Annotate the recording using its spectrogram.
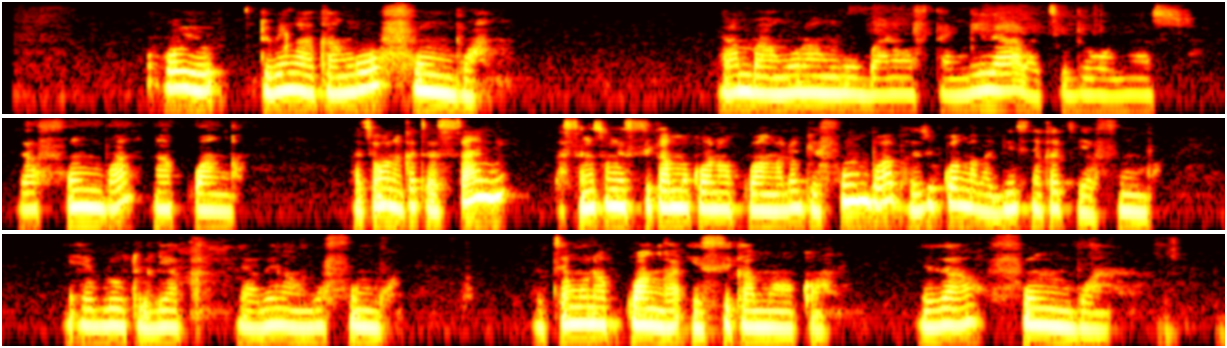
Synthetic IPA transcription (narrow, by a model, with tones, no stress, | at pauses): o˦jo˦ | to˨be˦ŋɡa˨ka˨a˨ŋɡo˦fu˦mbwa˨ | ba˨la˦mba˨ja˨ŋɡo˦na˨ŋɡu˦ba˨na˨ba˨fu̥˨ta˨mi˦la˦ba˨ti˦e˦bwɔ˨ɲɔ̃˦sɔɔ̥˨ | e˨za˦fu˦mbwa˦na˨k̚wa˦ŋɡa˨ | b̥a˨ti˦a˦o˦na˨ka˦ti˨a˨sa˦ni˦ | b̥a˨sa˨ŋɡi˦sŋɡo˦e˨si˦ka˦mɔ˦kɔ˦na˦kwa˦ŋɡa˨dɔ̃˦ke˨fu˦mbwa˦ba˨zi˦kwa˦ŋɡa˨ba˨bi˨ŋi˦si˦na˨ka˦ti˨ja˨fu˦mbwa˨˦ | blo˦˨to˨li˦a˦kḁ˨a˦ba˨be˦ŋɡa˨ja˨ŋɡo˦fu˦mbwa˨ | ba˨ti˦a˦ŋɡo˦na˦kwa˦ŋɡa˨ʔe˨si˦ka˦mɔ˦kɔ˦ | e˨za˦ | fu˦mbwa˨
